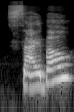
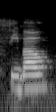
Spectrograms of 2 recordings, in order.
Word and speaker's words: SIBO: constipation bloating digestive issues cybo is that how you say it you know this is such a good question i pronounce it sibo but i don't i'm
